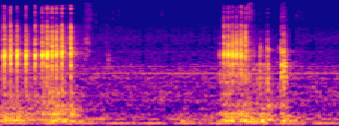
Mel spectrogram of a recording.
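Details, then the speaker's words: Lewis metal shaper cross feed, clutch housing bored to fix egg shape: gear train turned by hand each way gives short bursts of light, even ticking with no binding or clunk; smooth mesh. "I'm just gonna do this to simulate the gear train so from here right no effort at all changing directions"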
